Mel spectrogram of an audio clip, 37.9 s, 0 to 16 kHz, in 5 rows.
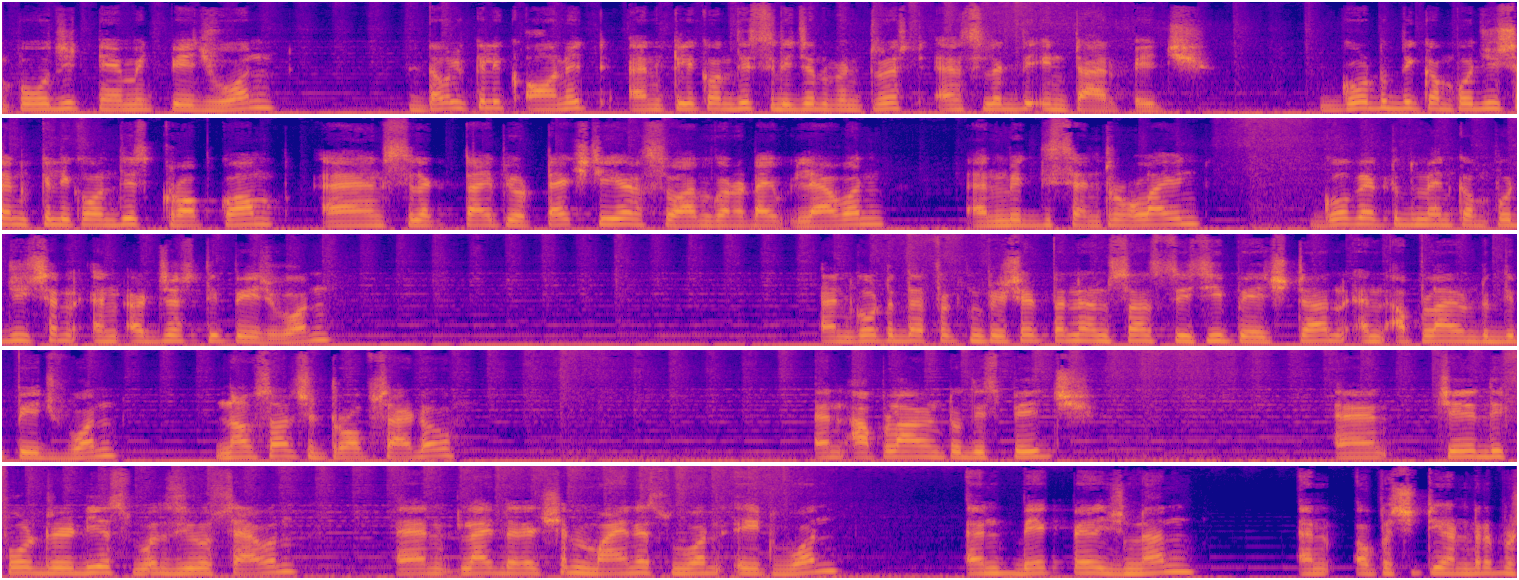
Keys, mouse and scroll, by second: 0.1 click, 0.5-1.8 typing, 2.2 click, 7.6 click, 11.9 KP_1, 13.2 click, 14.6 click, 18.1 click, 20.0-22.2 typing, 22.4 click, 22.6 click, 23.9 click, 24.5-26.8 typing, 24.7 click, 27.3 click, 27.5 click, 29.3 click, 30.4 KP_1, 30.6 KP_0, 30.7 KP_7, 31.0 Return, 32.4 click, 33.0 -, 33.4 KP_1, 33.5 KP_8, 33.8 KP_1, 33.9 Return, 35.5 click, 36.0 click.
